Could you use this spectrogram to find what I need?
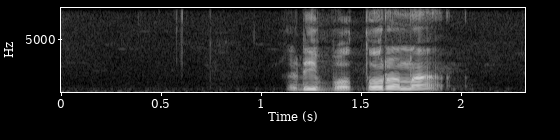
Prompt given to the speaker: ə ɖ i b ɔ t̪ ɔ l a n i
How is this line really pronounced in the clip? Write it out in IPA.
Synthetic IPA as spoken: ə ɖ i b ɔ t̪ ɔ ɾ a n a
